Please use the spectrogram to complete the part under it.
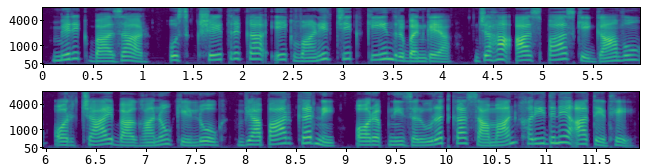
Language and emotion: Hindi, neutral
